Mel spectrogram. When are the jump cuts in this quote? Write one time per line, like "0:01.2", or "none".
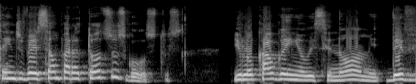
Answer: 0:02.2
